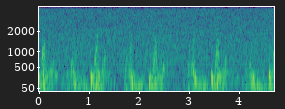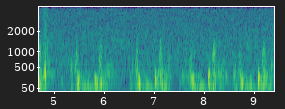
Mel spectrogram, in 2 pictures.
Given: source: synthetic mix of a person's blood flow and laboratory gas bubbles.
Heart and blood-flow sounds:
Doppler ultrasound of blood flow; precordium
4.78-4.88 s: bubbles
From the record:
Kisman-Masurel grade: 113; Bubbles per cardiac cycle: 1 to 2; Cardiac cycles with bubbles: 1 to 10%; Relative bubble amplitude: loud (0.450 to 0.775); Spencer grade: 1 (occasional bubble signal discernible with the cardiac motion signal, with majority of cardiac periods free of bubbles); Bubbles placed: only in the low amplitude regions of the cardiac cycle

